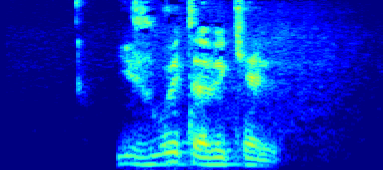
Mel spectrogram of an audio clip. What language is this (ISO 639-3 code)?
fra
